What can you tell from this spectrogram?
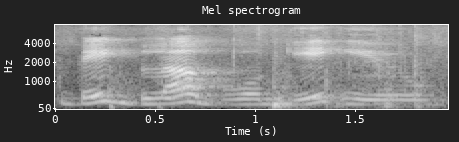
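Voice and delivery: low, eerie warning voice; spooky warning. Acted. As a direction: spook her with it. Tadpoles scaring Tad.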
